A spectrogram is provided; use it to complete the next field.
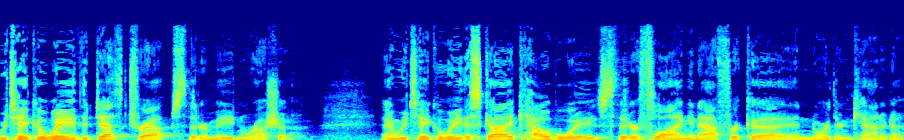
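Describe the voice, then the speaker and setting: At a moderate pace, a man speaks in an unremarkable speaking voice, fairly high in pitch with ordinary pitch variation. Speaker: aviation safety presenter. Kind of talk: conference presentation.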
